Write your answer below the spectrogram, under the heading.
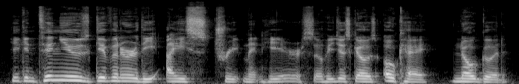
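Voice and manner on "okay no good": caveman voice. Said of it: "Actually speaking like a Neanderthal".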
